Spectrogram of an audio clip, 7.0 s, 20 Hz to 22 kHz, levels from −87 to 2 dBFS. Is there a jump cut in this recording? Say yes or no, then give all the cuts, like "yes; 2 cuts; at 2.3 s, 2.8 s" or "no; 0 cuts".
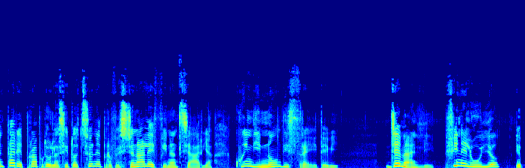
yes; 1 cut; at 5.9 s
